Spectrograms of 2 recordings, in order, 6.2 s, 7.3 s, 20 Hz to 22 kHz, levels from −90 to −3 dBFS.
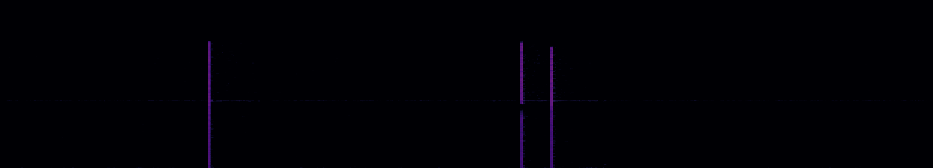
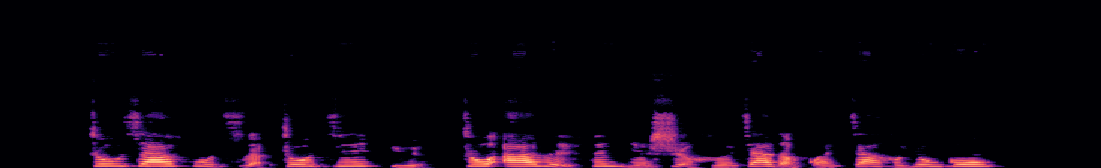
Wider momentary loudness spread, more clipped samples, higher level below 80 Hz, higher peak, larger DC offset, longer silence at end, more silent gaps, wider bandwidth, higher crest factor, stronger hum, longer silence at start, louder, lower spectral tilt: second, 5 LU vs 16 LU; neither; about the same, under -90 dBFS vs -86 dBFS; second, -24 dBFS vs -6 dBFS; neither; second, 0 s vs 0.75 s; second, none vs 2.91-3.08 s; first, 16.5 kHz vs 7.6 kHz; first, 46 dB vs 20 dB; neither; second, 0.05 s vs 0.6 s; second, -59 LUFS vs -24 LUFS; second, 0.5 dB/octave vs -4.5 dB/octave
